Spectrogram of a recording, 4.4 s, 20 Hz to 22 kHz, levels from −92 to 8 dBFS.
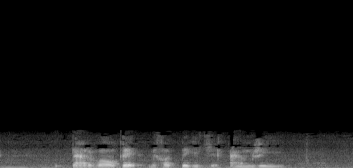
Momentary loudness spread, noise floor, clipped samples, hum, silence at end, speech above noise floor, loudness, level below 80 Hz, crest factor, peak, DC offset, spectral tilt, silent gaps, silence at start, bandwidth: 23 LU; -45 dBFS; under 0.1%; none; 0.3 s; 23 dB; -23 LUFS; -52 dBFS; 20 dB; -4 dBFS; under 0.1%; -11 dB/octave; none; 0 s; 4.6 kHz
